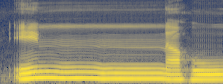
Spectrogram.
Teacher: नून की शत पे एक अलिफ के बराबर देर लगाएं, हू को खींचें, उल्टा पेश है।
